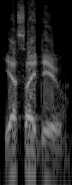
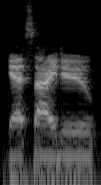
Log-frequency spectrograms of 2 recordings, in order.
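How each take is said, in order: First: It is said in the speaker's normal voice. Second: It is said in a put-on character voice.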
